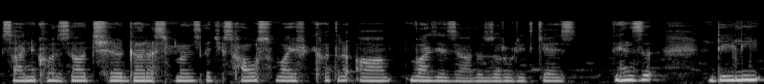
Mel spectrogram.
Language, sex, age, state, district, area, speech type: Kashmiri, male, 18-30, Jammu and Kashmir, Srinagar, urban, spontaneous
